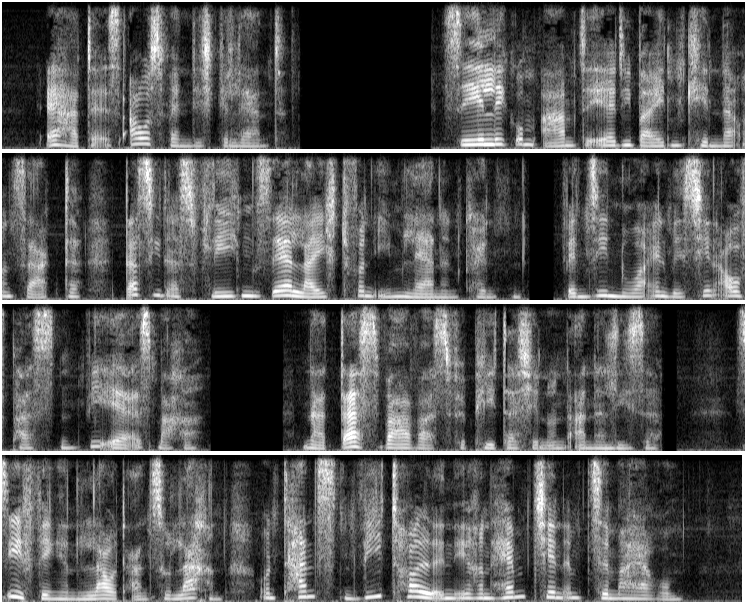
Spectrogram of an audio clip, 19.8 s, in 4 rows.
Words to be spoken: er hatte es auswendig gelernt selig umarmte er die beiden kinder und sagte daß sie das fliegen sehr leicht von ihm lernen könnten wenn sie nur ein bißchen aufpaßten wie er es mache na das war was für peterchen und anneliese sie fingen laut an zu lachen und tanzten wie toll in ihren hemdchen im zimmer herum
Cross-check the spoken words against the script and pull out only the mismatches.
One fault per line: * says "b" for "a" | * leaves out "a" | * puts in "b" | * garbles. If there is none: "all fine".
all fine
